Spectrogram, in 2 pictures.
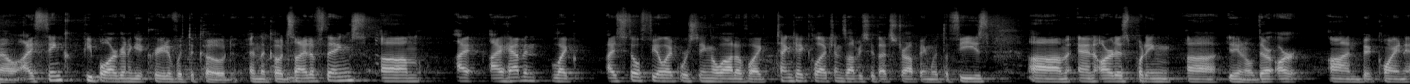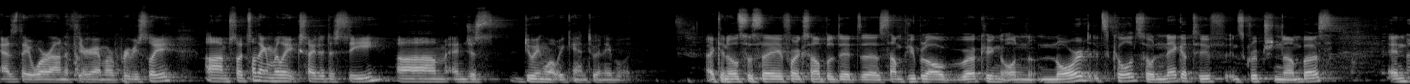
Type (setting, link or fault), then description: setting, busy venue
